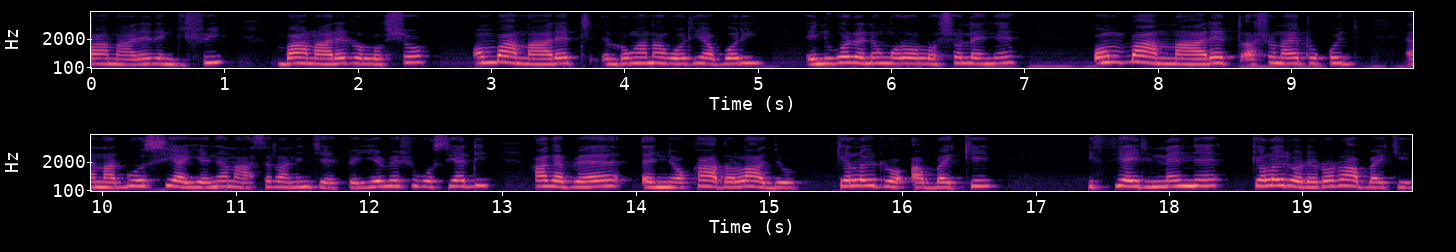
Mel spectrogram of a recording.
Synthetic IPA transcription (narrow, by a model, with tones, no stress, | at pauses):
a˦na˨ɾɛ˦tɛ˨ŋɡi˨ʃwi˦ | mba˦˨na˨ɾɛ˦to˨lo˨ʃɔː˦ | mba˦˨na˨ɾɛ˦te˨ldʊ˨˦ŋa˦na˦˨ko˨˦ti˦a˨bo˦ɾi˦ | e˨ni˨ko˦ɾɛ˨ne˦ŋo˨ɾɔ˦˨lo˨ʃɔ˦lɛ˨ɲɛ˦ɔ˦mba˦na˨ɾɛ˦ta˨ʃo˦na˨ɛ˦to˨kʊ˦d͡ʒ | ɛ˨na˨dwo˦si˦a˨jɛ˨ɲɛ˦na˨sɪ˦ɾa˨nɪ˦ɲt͡ʃɛ˨pɛ˨jɛ˦me˦ʃu˦ko˨sja˦di˦ | ka˦kɛ˨pɛː˨˦˨ɲɔ˨ka˦˨dɔ˨la˦˨d͡ʒo˨ | ke˦lɔ˦i˦to˨ʔa˨ba˨i˨ke˦ | i˨sja˦i˨ɾi˨nɛ˦ɲɛ˦ | ke˦lɔ˦i˦ɾɔ˨ɾe˨ɾɔ˦ɾa˦˨ba˨i˨ke˨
